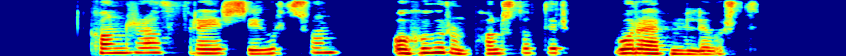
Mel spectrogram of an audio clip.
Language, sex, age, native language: Icelandic, female, 40-49, Icelandic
